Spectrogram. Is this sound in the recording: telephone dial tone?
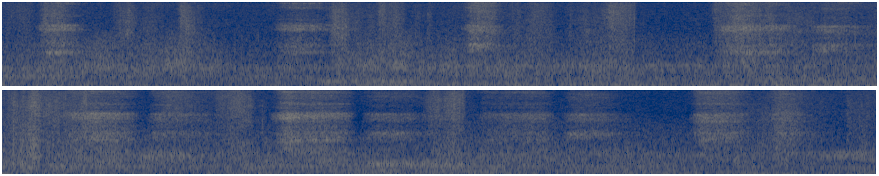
no

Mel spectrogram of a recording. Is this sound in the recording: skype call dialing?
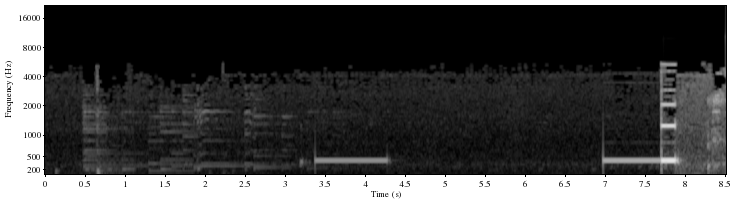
yes

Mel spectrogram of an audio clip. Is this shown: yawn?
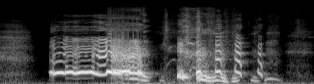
yes

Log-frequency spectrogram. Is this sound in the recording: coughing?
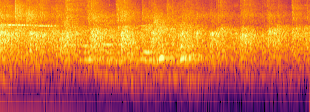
no

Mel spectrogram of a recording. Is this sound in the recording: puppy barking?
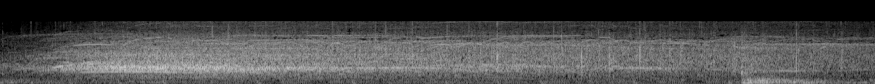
no

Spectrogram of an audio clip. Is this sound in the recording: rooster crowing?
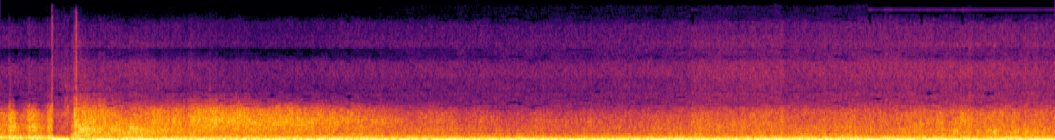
no

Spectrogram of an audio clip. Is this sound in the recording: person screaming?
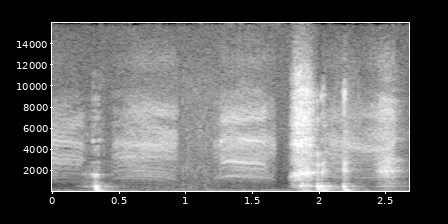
no

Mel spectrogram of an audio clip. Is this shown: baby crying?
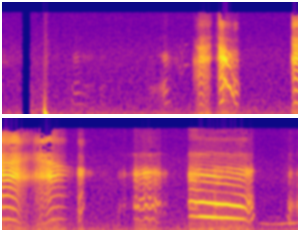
yes

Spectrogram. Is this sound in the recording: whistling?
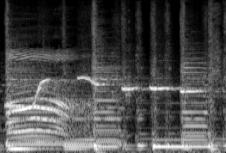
yes

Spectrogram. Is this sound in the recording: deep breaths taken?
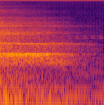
yes

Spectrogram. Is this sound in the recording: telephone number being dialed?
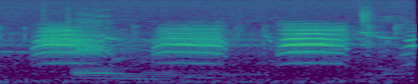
no

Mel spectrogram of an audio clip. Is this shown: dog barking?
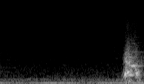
yes

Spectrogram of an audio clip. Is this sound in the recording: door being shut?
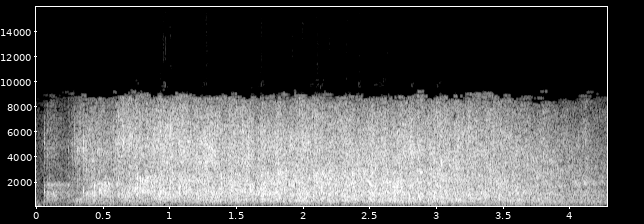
no

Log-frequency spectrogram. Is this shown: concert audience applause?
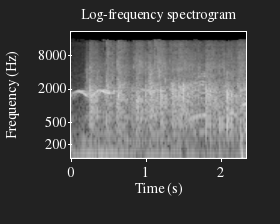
yes

